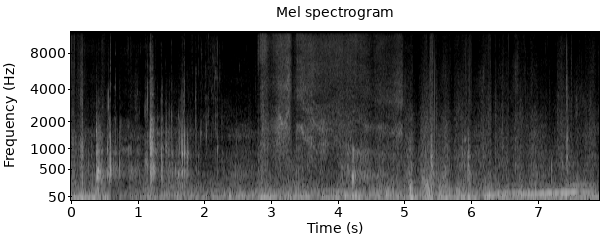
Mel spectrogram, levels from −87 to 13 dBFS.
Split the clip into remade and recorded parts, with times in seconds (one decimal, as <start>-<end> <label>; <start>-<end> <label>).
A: 0.0-0.6 remade; 0.6-7.9 recorded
